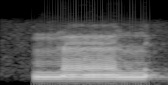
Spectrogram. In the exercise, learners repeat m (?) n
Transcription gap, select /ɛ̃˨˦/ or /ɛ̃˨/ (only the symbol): ɛ̃˨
